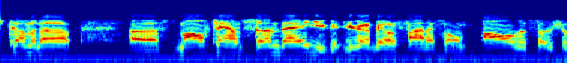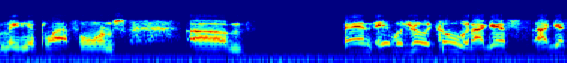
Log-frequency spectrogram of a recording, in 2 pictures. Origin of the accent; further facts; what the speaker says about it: the South, United States; we are from the South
